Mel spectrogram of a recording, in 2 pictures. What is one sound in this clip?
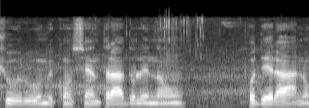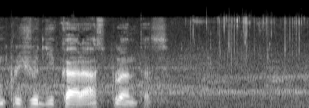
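Water pours from a jug onto soil.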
